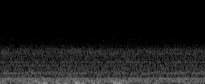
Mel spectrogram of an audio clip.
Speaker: you can hear how noisy they are this is actually set on medium okay so that's now running at full speed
